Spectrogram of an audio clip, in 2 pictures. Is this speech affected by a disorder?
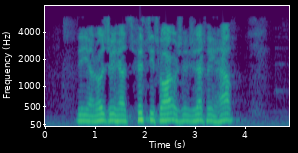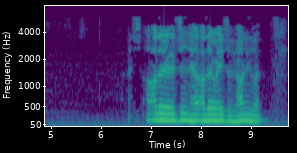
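Yes: stroke with facial paralysis; stroke about a year ago, half of face paralyzed, hospitalized at Bhaktivedanta Hospital; speaks very carefully to be understood, listeners need to give attention.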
